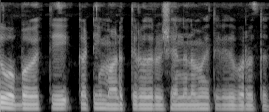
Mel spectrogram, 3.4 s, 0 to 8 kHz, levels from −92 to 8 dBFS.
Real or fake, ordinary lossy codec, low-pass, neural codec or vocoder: real; none; 7.2 kHz; none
